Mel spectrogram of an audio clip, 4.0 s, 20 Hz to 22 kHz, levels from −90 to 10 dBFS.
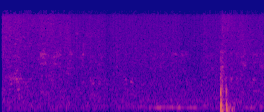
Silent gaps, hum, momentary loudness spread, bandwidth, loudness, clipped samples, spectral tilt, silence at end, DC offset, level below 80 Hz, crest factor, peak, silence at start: none; none; 15 LU; 16 kHz; -44 LUFS; under 0.1%; -4 dB/octave; 0 s; under 0.1%; -54 dBFS; 30 dB; -14 dBFS; 0 s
